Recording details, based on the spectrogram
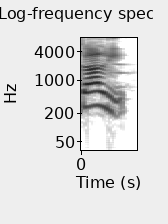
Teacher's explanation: Bunyi G dengan ciri-ciri hidup, oral, velar, plosif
